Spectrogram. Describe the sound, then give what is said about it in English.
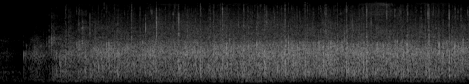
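A church audience breaks into applause during a sermon, many hands clapping in a dense, steady wash that swells within the first moment and holds at an even, loud level throughout, with no voices over it. “And I'm glad you're clapping, because that means we will never come off the mission either.”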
